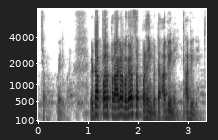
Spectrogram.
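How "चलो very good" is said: whispered praise. Real, not acted. Praising after mock answer.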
